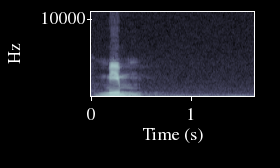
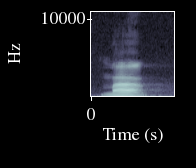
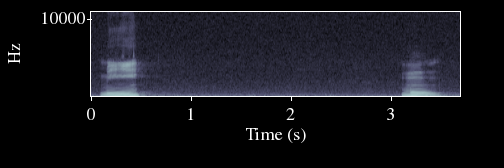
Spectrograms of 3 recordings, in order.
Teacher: bertemunya antara kedua bibir dalam keadaan tertutup disertai dengan gunnah yang keluar dari al-khayshum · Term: huruf mim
